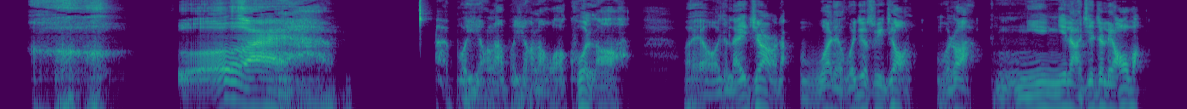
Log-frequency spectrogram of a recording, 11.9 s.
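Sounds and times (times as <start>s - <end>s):
person imitating a yawn: 0.2s - 3.5s
speech: 4.6s - 11.5s.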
